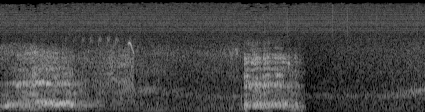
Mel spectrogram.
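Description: Grizzly bear roaring twice: a loud burst lasting about a second, then a shorter one about two and a half seconds in.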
